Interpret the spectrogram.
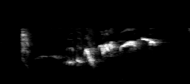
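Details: White-rumped shama song used as a lure to stir other shamas into singing: a short burst opening with a sharp note, then slurred whistles climbing steadily in pitch over about two seconds.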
